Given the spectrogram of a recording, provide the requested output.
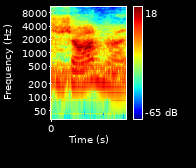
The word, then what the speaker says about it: genre: of our spelling rules the G sounds like a j so we use the soft G rule knowing that when G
